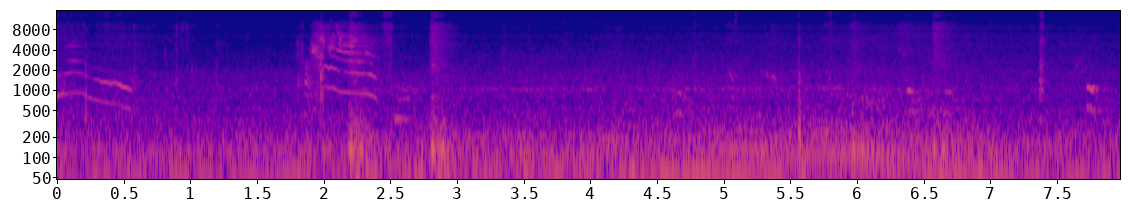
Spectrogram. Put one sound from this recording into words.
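A baby monkey sucks and gulps milk from a bottle.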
